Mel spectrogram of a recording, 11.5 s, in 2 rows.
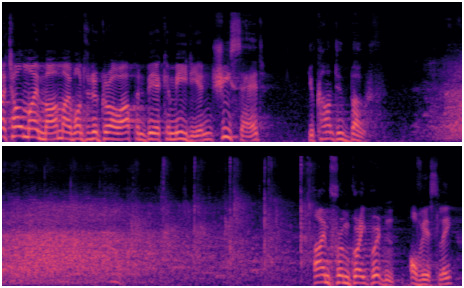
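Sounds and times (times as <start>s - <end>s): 
speech: 0.0s - 4.8s, 9.7s - 11.5s
laughter: 5.2s - 9.6s
smattering of audience applause: 6.2s - 9.8s.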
